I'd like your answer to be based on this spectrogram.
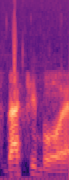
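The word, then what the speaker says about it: Batty Bwoy: The B-W-O-Y put me off for a second. But is it Batty Boy? – Yes, it's Batty Boy, and it's Max Arthur Mantle.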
